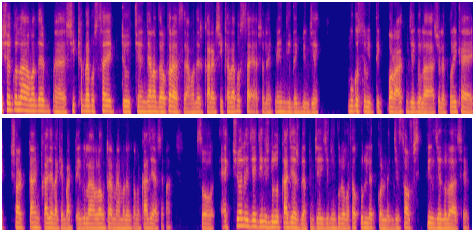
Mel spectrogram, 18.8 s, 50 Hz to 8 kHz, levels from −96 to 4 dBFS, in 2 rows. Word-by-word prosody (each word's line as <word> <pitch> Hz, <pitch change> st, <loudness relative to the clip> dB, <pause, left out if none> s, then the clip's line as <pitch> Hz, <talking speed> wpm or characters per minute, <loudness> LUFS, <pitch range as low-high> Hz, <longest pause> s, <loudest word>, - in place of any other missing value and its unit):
বিষয়গুলো 170 Hz, -1 st, +3 dB
আমাদের 150 Hz, 0 st, +3 dB, 0.2 s
ব্যা 130 Hz, -2 st, 0 dB, 0.2 s
শিক্ষা 150 Hz, -2 st, -4 dB
ব্যবস্থায় 140 Hz, +1 st, +3 dB
একটু 135 Hz, +2 st, -3 dB, 0.2 s
চেঞ্জ 130 Hz, -2 st, 0 dB
আনার 130 Hz, -1 st, +3 dB
দরকার 125 Hz, +3 st, +5 dB
আছে। 115 Hz, +1 st, -7 dB
আমাদের 115 Hz, +1 st, -2 dB
current 120 Hz, -1 st, +1 dB
শিক্ষা 130 Hz, -1 st, -2 dB
ব্যবস্থায় 135 Hz, +2 st, -1 dB
আসলে 120 Hz, -2 st, -7 dB
মেইনলি 125 Hz, -1 st, -1 dB
দেখবেন 115 Hz, 0 st, -3 dB
যে 115 Hz, -, 0 dB, 0.7 s
মুখস্থ 140 Hz, -1 st, +1 dB
ভিত্তিক 120 Hz, 0 st, -3 dB
পড়া 120 Hz, -3 st, +5 dB, 0.2 s
যেগুলা 120 Hz, -2 st, +1 dB
আসলে 115 Hz, +1 st, -4 dB
পরীক্ষায় 125 Hz, -2 st, +1 dB, 0.3 s
short 130 Hz, -2 st, +3 dB
term 130 Hz, 0 st, +3 dB
কাজে 125 Hz, +1 st, +3 dB
লাগে 115 Hz, +1 st, -1 dB
বাট 110 Hz, 0 st, 0 dB
এগুলো 120 Hz, +1 st, -1 dB, 0.2 s
long 120 Hz, 0 st, +2 dB
term 120 Hz, -2 st, +1 dB
এ -, -, -1 dB
আমাদের 115 Hz, 0 st, -1 dB
কোনো 115 Hz, 0 st, -7 dB
কাজে 120 Hz, +1 st, +1 dB
আসেনা। 125 Hz, +4 st, -13 dB, 0.6 s
So 120 Hz, -, 0 dB, 0.4 s
actually 180 Hz, +6 st, +2 dB
যে 160 Hz, -, +5 dB
জিনিসগুলো 140 Hz, -1 st, +3 dB
কাজে 130 Hz, +1 st, +5 dB
আসবে 115 Hz, -1 st, -3 dB
আপনি 115 Hz, +2 st, -8 dB
যেই 120 Hz, -1 st, +1 dB
জিনিসগুলোর 120 Hz, 0 st, -1 dB
কথা 115 Hz, +3 st, -1 dB, 0.2 s
উল্লেখ 125 Hz, -2 st, -1 dB
করলেন 110 Hz, -3 st, -1 dB
যে 115 Hz, -, -2 dB
soft 120 Hz, -2 st, 0 dB
skill 130 Hz, -2 st, -3 dB
যেগুলো 115 Hz, -1 st, +2 dB
আছে 100 Hz, -, -10 dB
125 Hz, 170 wpm, -23 LUFS, 115-135 Hz, 0.7 s, দরকার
